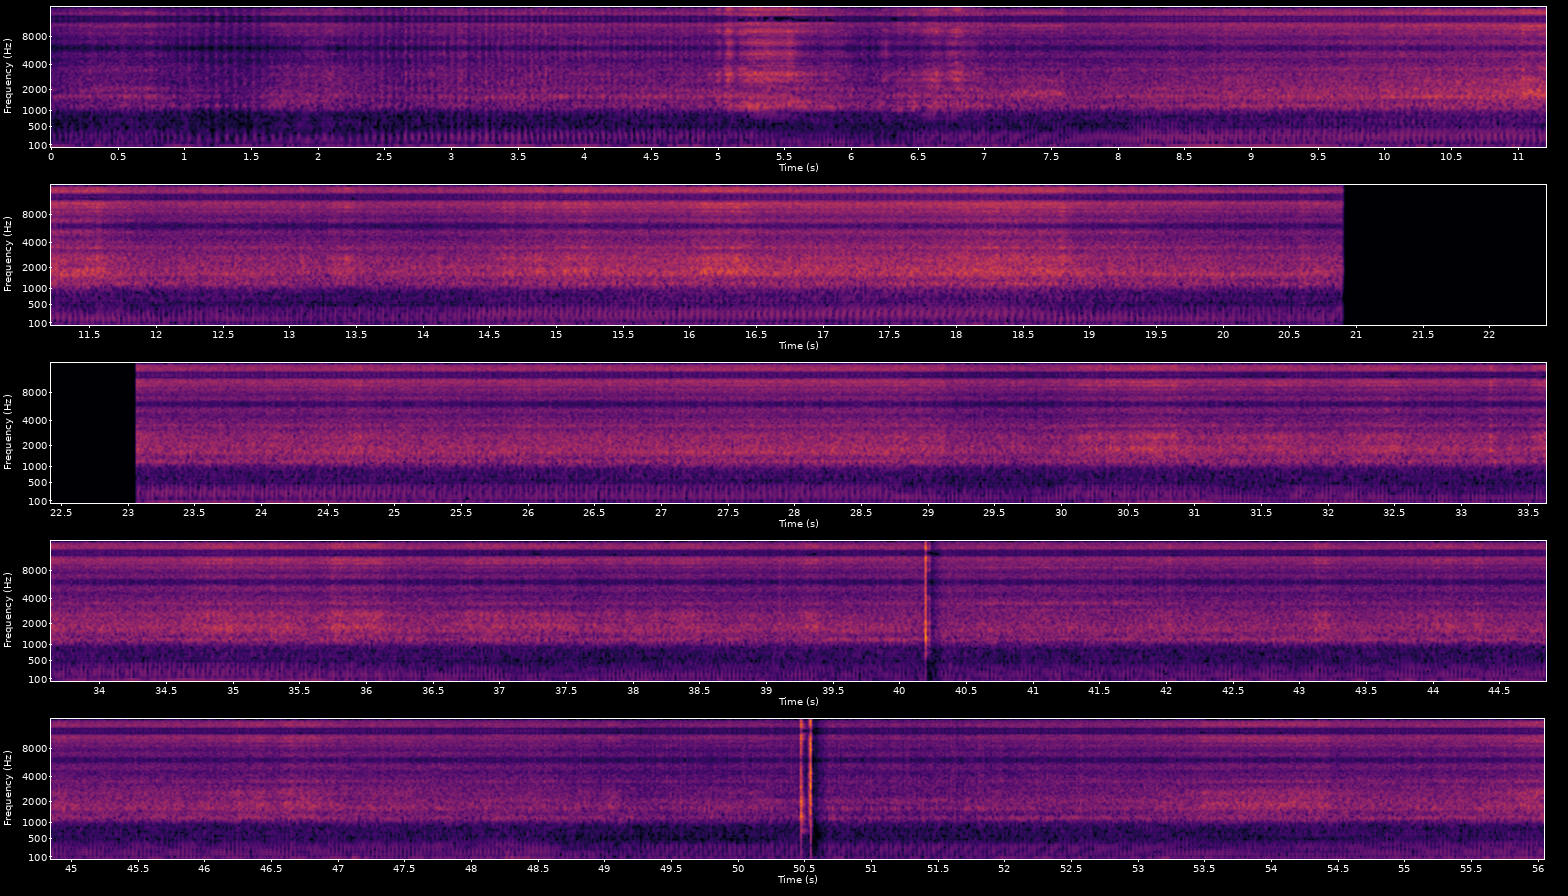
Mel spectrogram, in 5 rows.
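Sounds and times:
motorcycle engine revving: 0:00.0 - 0:20.9, 0:23.1 - 0:56.0
sharp click: 0:50.4 - 0:50.6.

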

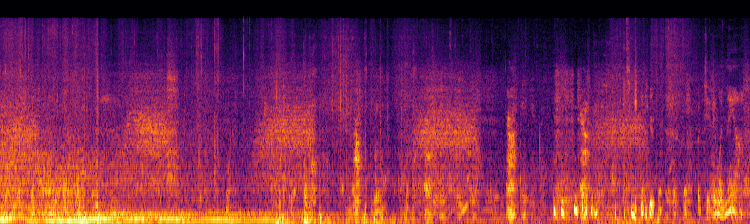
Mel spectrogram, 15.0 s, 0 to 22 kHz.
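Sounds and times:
sharp rustles: 0:00.0 - 0:09.7
pig grunting: 0:06.1 - 0:15.0.

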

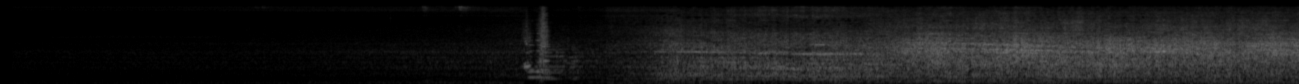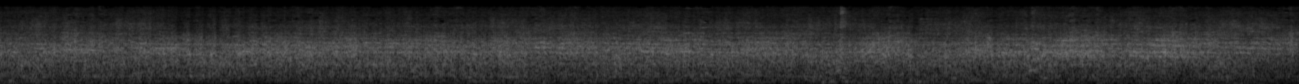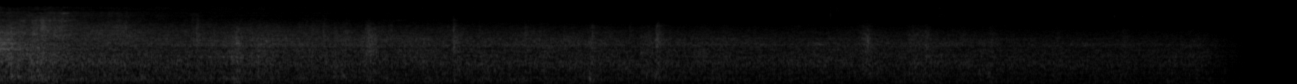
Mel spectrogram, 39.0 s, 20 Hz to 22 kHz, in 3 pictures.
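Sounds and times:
freight train wheels rumbling and clacking: 0:05.4 - 0:37.4.

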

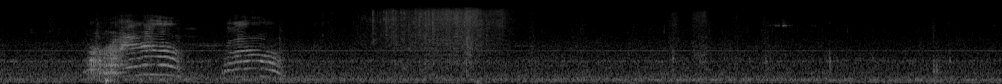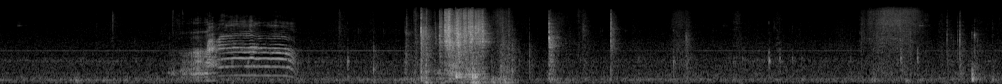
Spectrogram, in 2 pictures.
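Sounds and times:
soft rustle: 0:03.6 - 0:05.9, 0:06.6 - 0:08.0.

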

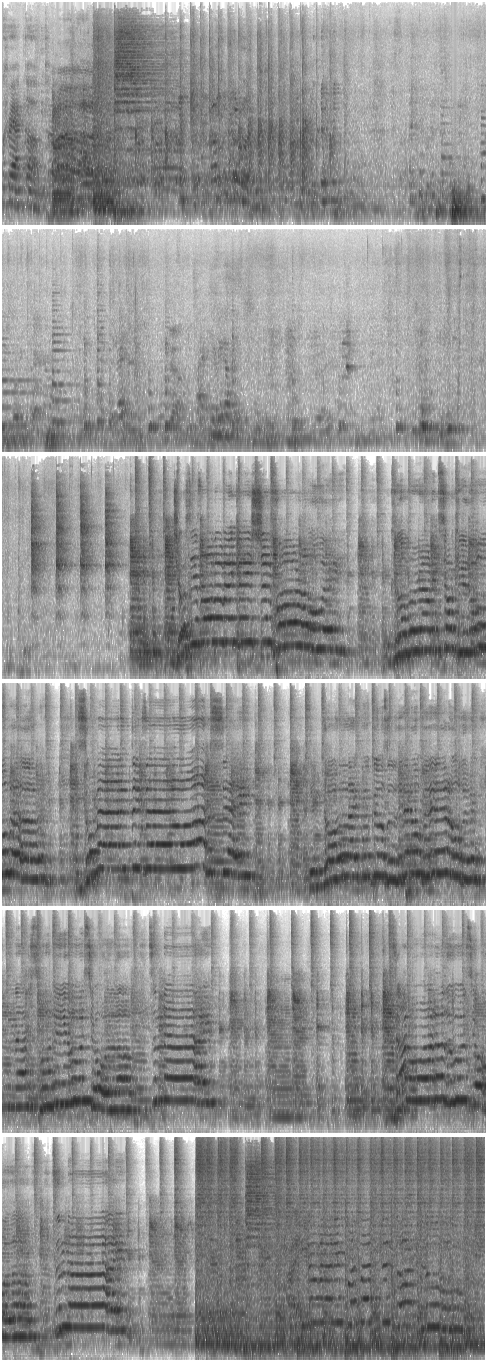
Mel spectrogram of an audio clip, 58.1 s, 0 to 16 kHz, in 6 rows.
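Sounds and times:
live rock band playing: 0:00.8 - 0:04.0, 0:08.7 - 0:12.9, 0:19.9 - 0:58.0
woman singing into microphone: 0:22.8 - 0:26.4, 0:27.0 - 0:34.2, 0:35.1 - 0:43.1, 0:46.4 - 0:51.1, 0:54.0 - 0:57.9.

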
